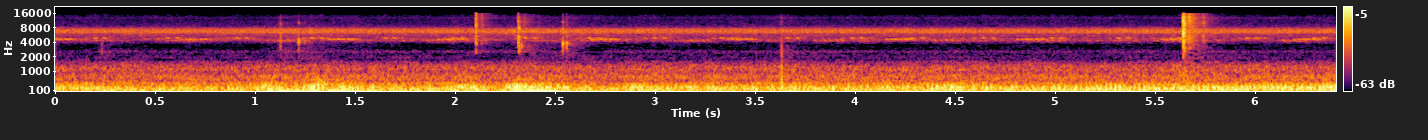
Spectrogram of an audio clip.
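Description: Steady, high-pitched chorus of crickets, with a few faint clicks. No shot is fired.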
